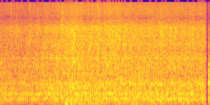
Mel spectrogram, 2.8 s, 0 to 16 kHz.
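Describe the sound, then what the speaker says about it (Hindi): Water from a 1-litre jug pours into a pot of chicken pulao with rice and fried masala, a steady close rushing splash that continues without pause for a few seconds. "इसमें मैं पानी डाल लगी हूँ। ये 1 लीटर का जग है तो ये 1 लीटर इसमें पानी चला गया।"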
